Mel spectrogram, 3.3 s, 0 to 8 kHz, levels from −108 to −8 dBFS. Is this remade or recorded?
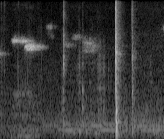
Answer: recorded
